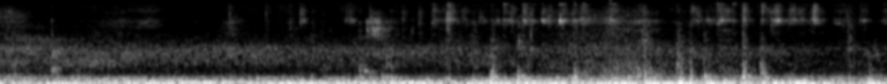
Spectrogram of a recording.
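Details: Silver natural mink and white RagaMuffin kitten, male, purring indoors after play with laser lights; a steady low continuous rumble runs throughout, with scattered soft clicks and rustling on top.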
